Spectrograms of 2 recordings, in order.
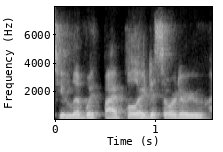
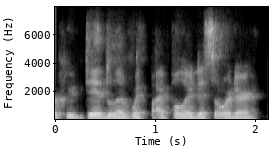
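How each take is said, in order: First: Said in the usual way. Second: "did" stressed as a correction. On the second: Real, not acted. Guest correcting himself about loved ones, stress on "did". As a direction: lean on "did" to correct the tense.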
